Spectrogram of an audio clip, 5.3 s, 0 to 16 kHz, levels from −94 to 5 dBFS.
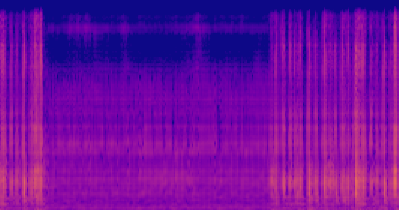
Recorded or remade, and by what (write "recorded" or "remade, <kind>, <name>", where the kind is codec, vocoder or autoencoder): remade, vocoder, BigVGAN v2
